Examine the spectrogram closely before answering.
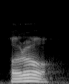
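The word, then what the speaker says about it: Ρω: Ro, which is pronounced ru, and a sample word is ρύζι, which means rice.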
